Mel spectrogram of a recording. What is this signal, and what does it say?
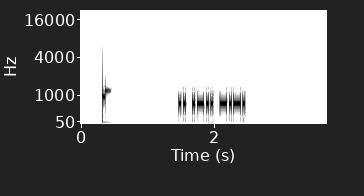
Morse code, heard as a keyed tone, about 36 wpm, 700 Hz. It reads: ILC
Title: USA Call Sign Postfixes - 3 Letters 35wpm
